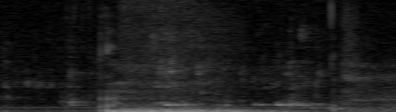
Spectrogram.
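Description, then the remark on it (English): Beer pours into a red glass in one steady, gurgling stream that begins abruptly and tapers off after about a second, fairly loud, with no voices. “This is the control, so this would be your red glass. Yeah, I can pour here.”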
